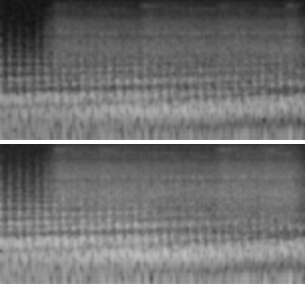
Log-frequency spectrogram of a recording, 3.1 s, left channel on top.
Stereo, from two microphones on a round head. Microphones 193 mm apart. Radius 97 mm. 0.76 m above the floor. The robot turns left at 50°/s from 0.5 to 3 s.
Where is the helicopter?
130° right; by 3.1 s 105° left.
